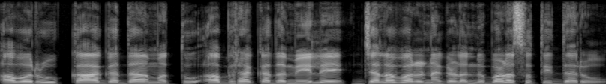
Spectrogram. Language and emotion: Kannada, neutral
